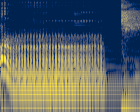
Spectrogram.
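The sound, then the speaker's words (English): A voice imitates a drum roll with a steady, rolling, buzzy trill lasting about a second and a half, then cuts off and finishes with a short hissing cymbal-like burst. “Drum roll, please.”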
